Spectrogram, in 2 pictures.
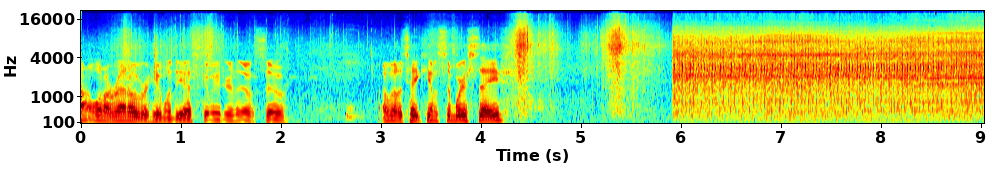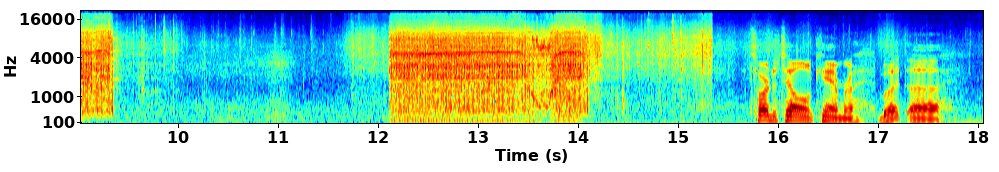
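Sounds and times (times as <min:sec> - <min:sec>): reciprocating saw cutting roots: 0:05.9 - 0:09.8, 0:12.1 - 0:15.4.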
